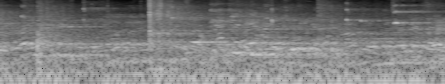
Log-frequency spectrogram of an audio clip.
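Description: Badminton racket strings striking a shuttlecock during a rally: two sharp cracks, the louder one about a second and a half in.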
